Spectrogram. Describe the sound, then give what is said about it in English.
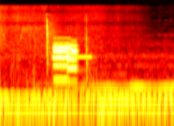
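A single short burst of bright electronic mobile phone ringing tones, framed by faint clicks, rises briefly over a steady low hum and then cuts off, leaving the background drone alone. “I did not wake again until my phone rang the following day.”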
